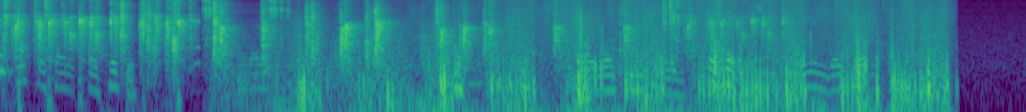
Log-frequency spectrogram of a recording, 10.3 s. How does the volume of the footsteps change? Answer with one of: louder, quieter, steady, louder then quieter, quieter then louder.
louder.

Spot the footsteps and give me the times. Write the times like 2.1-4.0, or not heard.
2.6-9.6.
